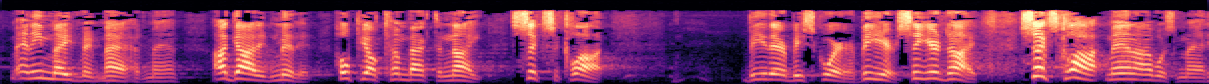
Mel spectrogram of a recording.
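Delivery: ordinary talk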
